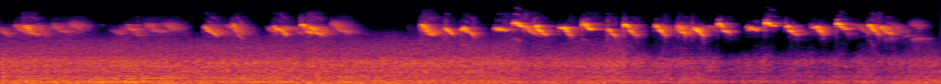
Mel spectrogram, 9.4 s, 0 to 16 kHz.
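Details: Teacher-bird oriental white-eye, caged, recorded 22 January 2022, delivering repeated high chirpy twitter notes in quick irregular series, growing louder and denser in the second half.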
